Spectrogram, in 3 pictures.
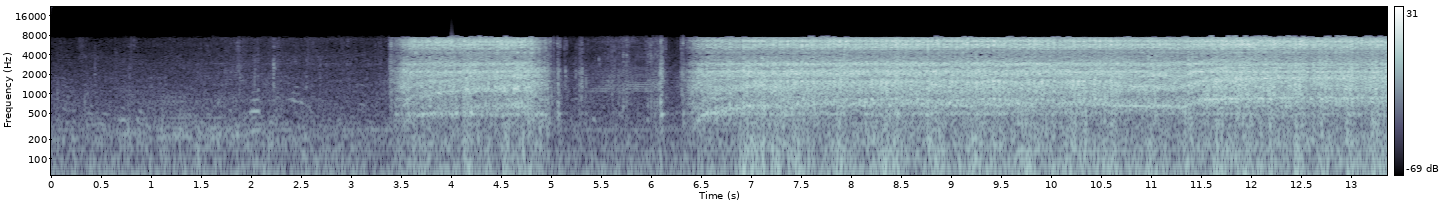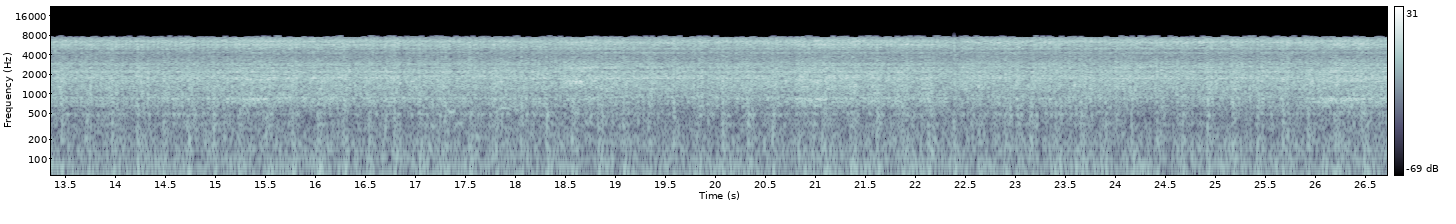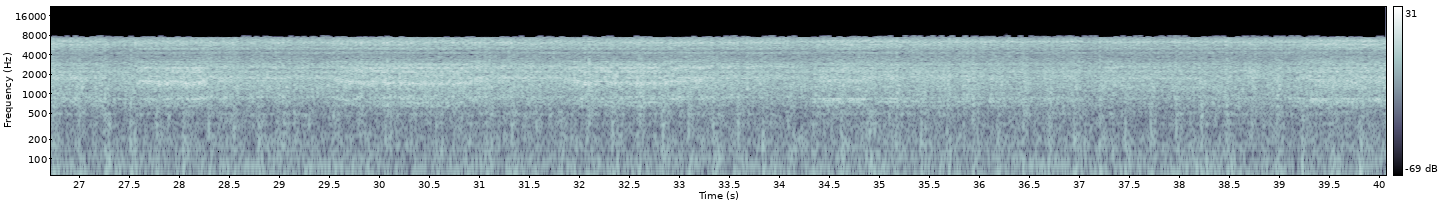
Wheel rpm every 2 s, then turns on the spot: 0, 20, 70, 90, 160, 170, 230, 230, 230, 230, 230, 230, 230, 220, 230, 220, 220, 230, 230, 230.
4-6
